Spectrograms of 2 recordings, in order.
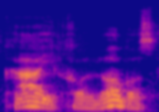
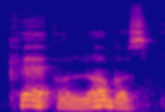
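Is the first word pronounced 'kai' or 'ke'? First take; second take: kai; ke. First: The first word sounds like 'kai', with an h. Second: The first word sounds like 'ke', without h. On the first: This is the ancient Greek reading. "w starogreckim" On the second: This is the modern Greek reading. "w nowogreckim"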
